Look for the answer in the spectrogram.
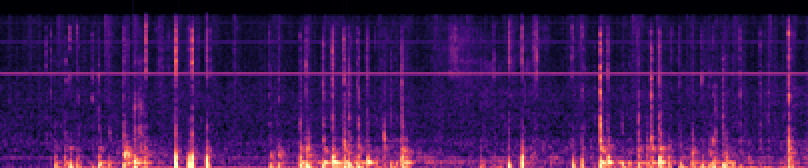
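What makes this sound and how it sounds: Fingertips with short blue-painted nails type continuously on the plastic keys of a backlit laptop keyboard. After a brief quiet start, a steady stream of soft, dry clicks and taps follows with no ring, over a constant low hum.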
